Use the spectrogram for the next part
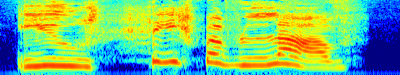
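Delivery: high, loud, slow accusation; jealous woman yelling at rival; acted fury. A narrator's reading. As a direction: spit the charge at her. Hermia's acted quarrel.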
